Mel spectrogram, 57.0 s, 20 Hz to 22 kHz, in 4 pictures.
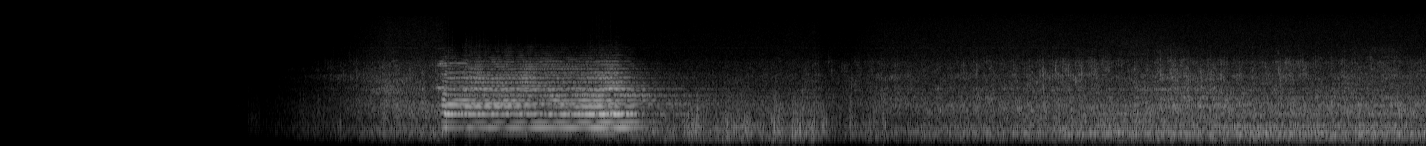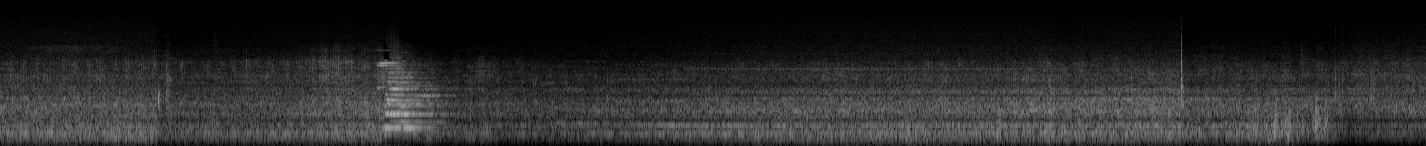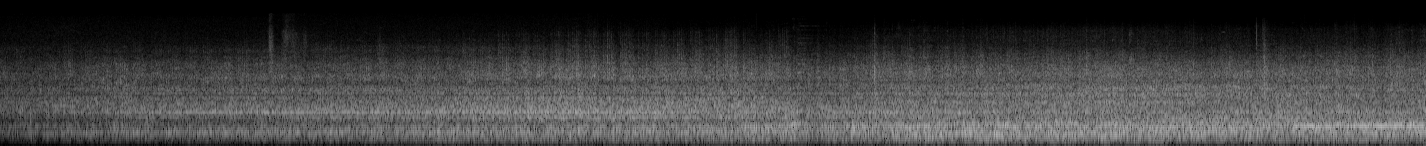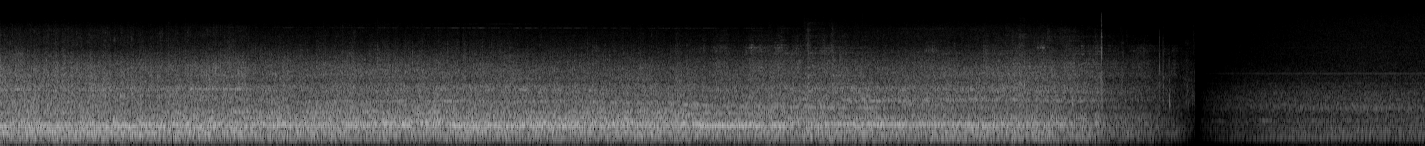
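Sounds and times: train rail noise: 0:02.5 - 0:57.0
diesel locomotive engines running: 0:02.9 - 0:57.0
locomotive horn: 0:04.3 - 0:07.0, 0:18.0 - 0:19.0, 0:19.6 - 0:22.6, 0:41.0 - 0:43.4, 0:48.2 - 0:52.8, 0:54.8 - 0:57.0.

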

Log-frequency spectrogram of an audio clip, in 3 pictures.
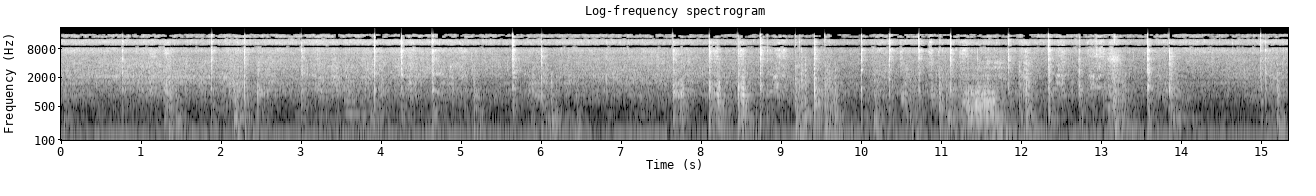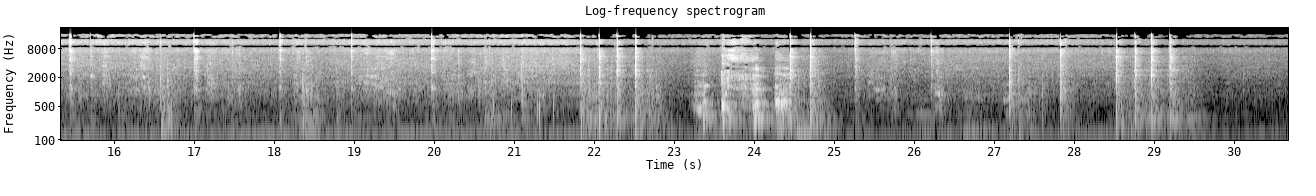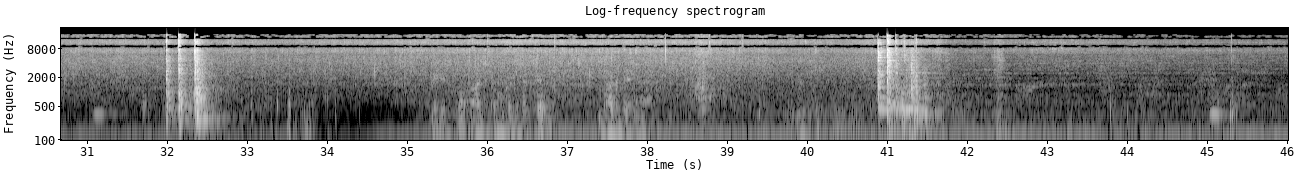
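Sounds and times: chicken sizzling in oil: 0:00.0 - 0:42.0
metal spatula scraping pan: 0:00.8 - 0:06.3, 0:07.6 - 0:14.1, 0:15.0 - 0:21.3, 0:24.6 - 0:27.6.

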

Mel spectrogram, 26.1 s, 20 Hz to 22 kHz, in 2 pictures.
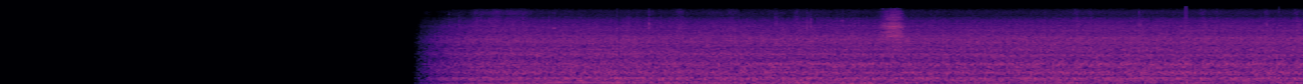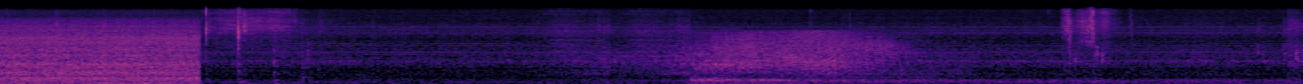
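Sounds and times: engine and road rumble: 0:04.2 - 0:15.1, 0:17.6 - 0:26.0.

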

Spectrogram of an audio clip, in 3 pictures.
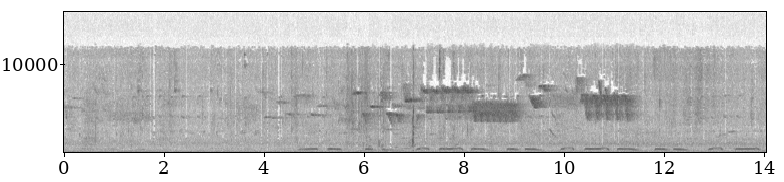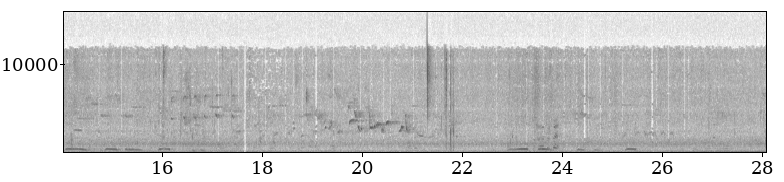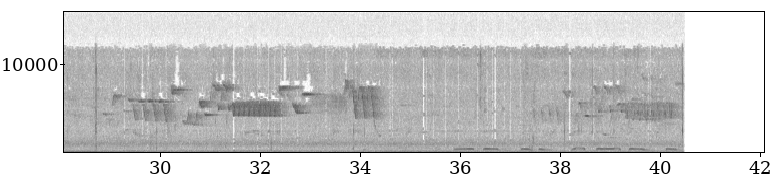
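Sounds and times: bird cooing: 0:04.6 - 0:16.9, 0:22.9 - 0:25.6, 0:35.8 - 0:40.4.

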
